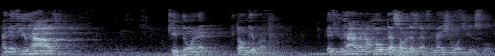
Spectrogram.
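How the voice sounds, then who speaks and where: A man's voice: lowish voice, normal speed, long pauses, roomy sound, long reverb tail, recorded from a distance, slight background noise. A man from Trinidad giving an earnest, emphatic motivational talk at a media workshop. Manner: earnest, emphatic, with repeated phrases.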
